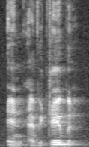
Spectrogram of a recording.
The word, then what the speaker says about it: inevitable: इसको most of the people coming across this word pronounce it as inevitable.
